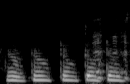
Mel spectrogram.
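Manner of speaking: high, strained pleading don't; urgent warning. Retold or imitated. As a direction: warn him off, high and tense. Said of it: "he's almost like".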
